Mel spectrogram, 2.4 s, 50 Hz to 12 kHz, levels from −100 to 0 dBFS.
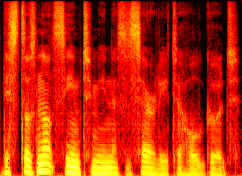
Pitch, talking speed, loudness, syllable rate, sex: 100 Hz, 250 wpm, -19 LUFS, 5.9 syllables/s, male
